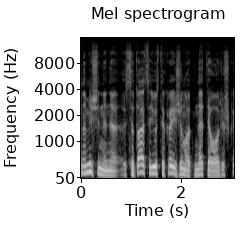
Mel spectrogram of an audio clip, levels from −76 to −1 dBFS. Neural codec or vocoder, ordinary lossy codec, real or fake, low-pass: none; Opus, 64 kbps; real; 14.4 kHz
